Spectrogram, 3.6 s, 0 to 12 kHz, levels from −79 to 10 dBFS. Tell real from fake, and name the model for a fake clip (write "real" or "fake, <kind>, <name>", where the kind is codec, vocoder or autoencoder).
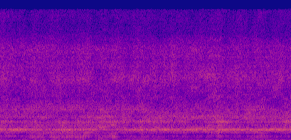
fake, codec, SNAC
